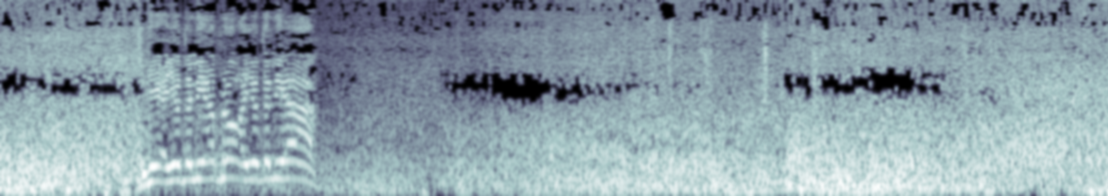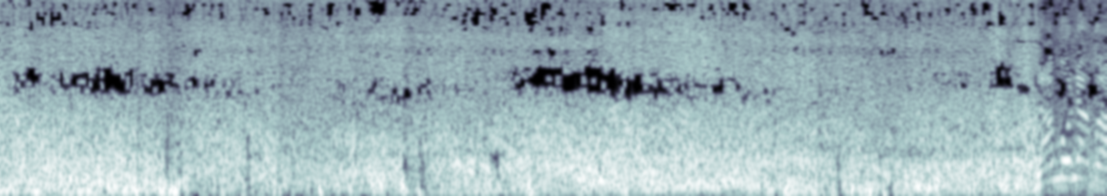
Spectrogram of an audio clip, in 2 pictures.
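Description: Waves wash and break over a pebble beach.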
